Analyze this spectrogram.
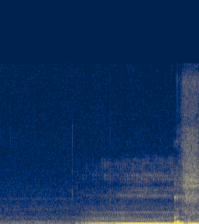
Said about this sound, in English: That's Rambo underneath the table snoring.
